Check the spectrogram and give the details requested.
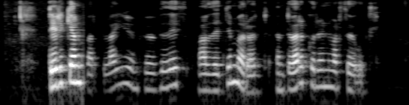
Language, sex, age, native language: Icelandic, female, 40-49, Icelandic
